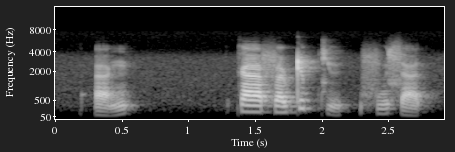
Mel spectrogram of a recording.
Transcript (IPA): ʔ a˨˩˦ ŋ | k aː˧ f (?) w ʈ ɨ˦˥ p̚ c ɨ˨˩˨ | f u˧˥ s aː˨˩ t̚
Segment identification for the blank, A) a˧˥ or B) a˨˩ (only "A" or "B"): A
